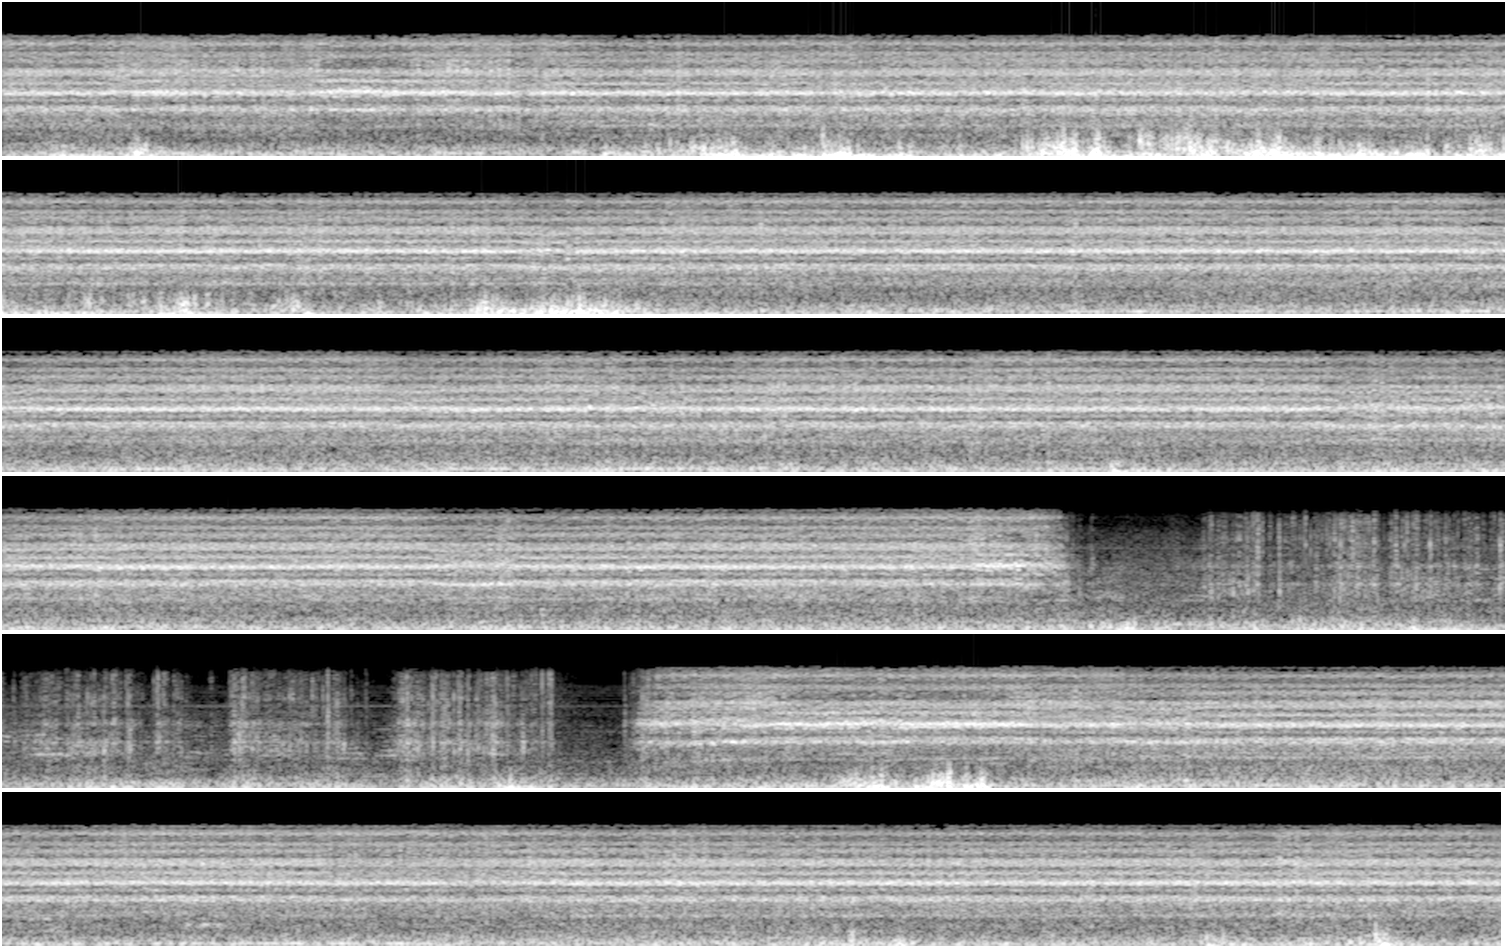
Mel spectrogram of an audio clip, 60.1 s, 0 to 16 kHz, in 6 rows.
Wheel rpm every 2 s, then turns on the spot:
160, 160, 160, 160, 160, 160, 160, 160, 160, 160, 160, 160, 160, 160, 160, 160, 160, 160, 100, 30, 20, 20, 110, 160, 160, 160, 160, 160, 160, 160.
36-44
